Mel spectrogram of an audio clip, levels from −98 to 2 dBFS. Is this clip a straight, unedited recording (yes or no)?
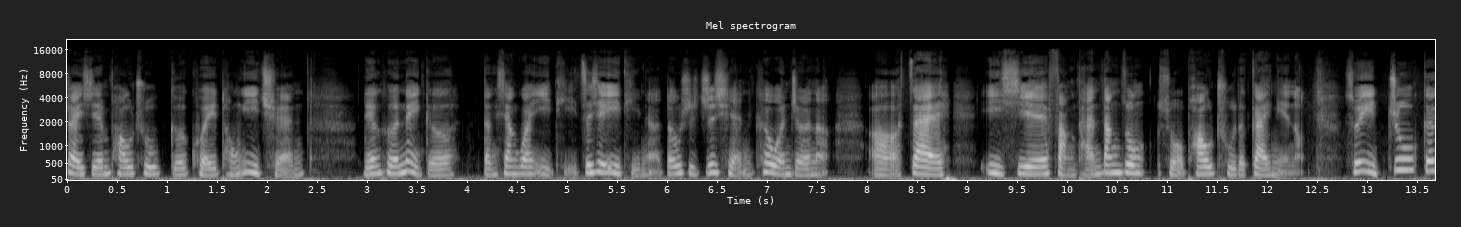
yes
